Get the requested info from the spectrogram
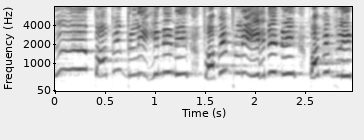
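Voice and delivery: put-on very high, gushing, excited little-kid chatter. Comparing two children given toys, the speaker acts out the expressive one: excited child voice. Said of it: "jingkrak-jingkrak lompat-lompat".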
